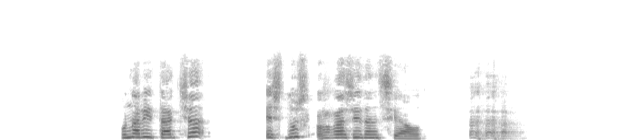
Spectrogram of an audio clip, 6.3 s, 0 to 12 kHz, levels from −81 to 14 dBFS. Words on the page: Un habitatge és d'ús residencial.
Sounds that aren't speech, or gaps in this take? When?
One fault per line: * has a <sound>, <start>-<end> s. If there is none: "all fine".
* has a laugh, 4.7-5.3 s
